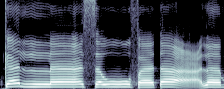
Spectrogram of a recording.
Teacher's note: Jadi huruf ain jangan sampai dia dilafalkan terputus suaranya. Pastikan ain dilafalkan dari bagian tengah tenggorokan kita.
